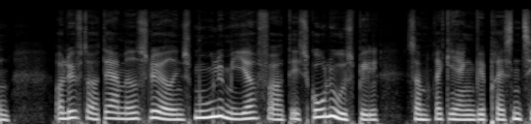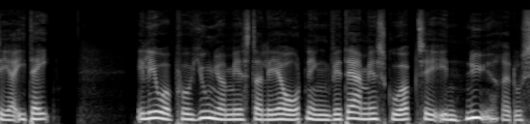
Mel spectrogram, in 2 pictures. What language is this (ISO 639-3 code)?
dan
